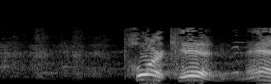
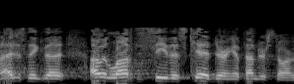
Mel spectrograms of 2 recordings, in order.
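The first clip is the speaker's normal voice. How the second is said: ordinary talk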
